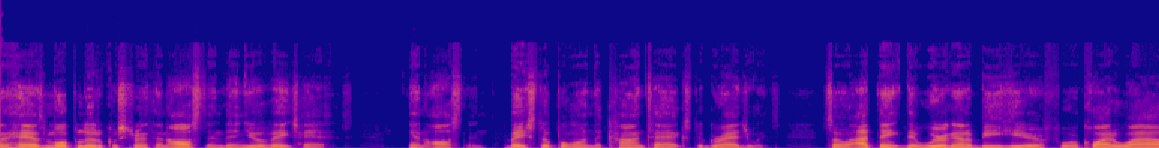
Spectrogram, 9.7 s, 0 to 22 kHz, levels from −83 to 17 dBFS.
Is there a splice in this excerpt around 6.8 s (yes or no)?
no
